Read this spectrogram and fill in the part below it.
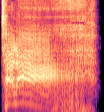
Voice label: Male Worgen Attack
